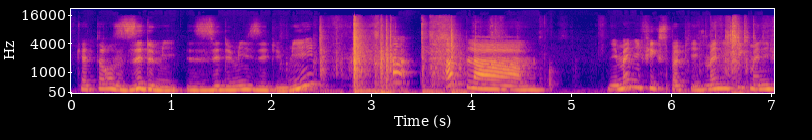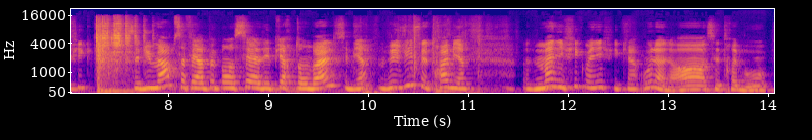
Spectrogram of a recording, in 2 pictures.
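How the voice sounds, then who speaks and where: A woman's voice: on the high side, lively intonation, normal speed, very noisy. A woman hosting a crafting video at her home table, rambling chattily and tossing frequent asides to her viewers. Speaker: crafting channel host. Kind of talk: casual crafting chat to viewers. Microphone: camera set up on the table.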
